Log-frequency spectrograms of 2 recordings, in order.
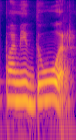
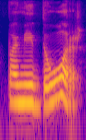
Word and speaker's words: помидор: With a stress on the last syllable.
